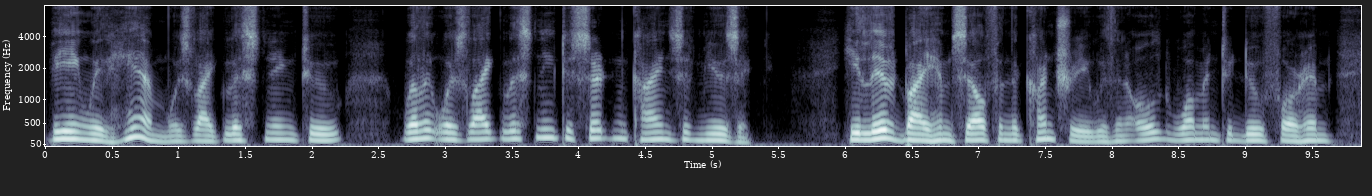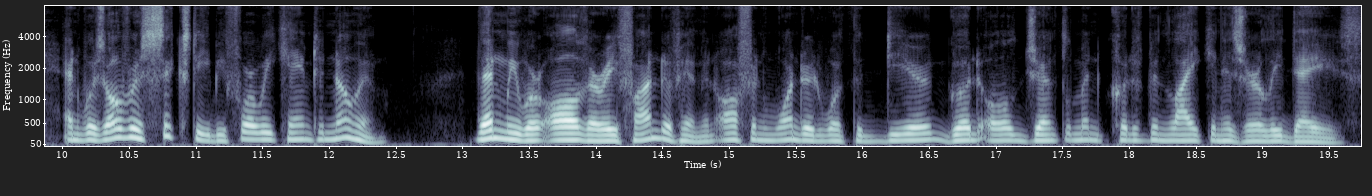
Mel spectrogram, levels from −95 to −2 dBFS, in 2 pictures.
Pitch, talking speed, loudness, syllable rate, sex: 135 Hz, 200 wpm, -20 LUFS, 5.1 syllables/s, male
